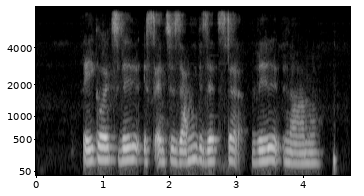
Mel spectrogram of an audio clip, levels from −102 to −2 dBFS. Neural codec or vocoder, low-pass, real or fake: codec, 24 kHz, 6 kbps, HILCodec; 7.2 kHz; fake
